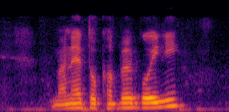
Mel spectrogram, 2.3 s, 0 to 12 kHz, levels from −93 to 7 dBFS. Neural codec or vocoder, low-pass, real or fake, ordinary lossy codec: codec, 16 kHz, 1 kbps, X-Codec, HuBERT features, trained on balanced general audio; 7.2 kHz; fake; Opus, 32 kbps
